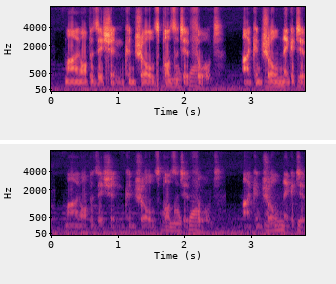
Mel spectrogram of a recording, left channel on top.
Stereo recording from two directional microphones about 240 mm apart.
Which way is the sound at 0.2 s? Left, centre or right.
Left.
